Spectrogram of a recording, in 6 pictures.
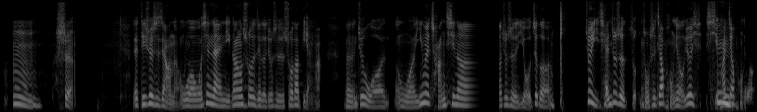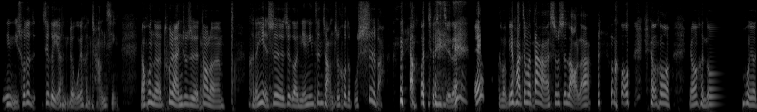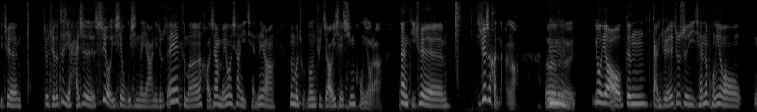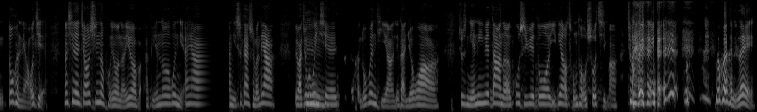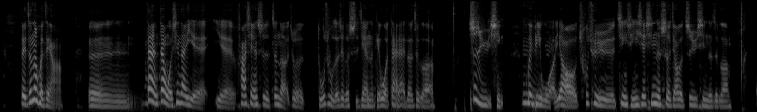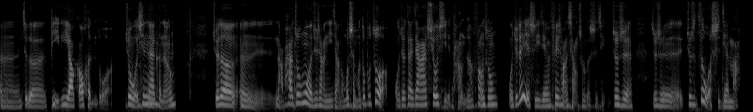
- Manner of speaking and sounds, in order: other background noise; distorted speech; tsk; tsk; laugh; laughing while speaking: "然后就是觉得"; chuckle; laughing while speaking: "然后 然后"; tsk; other noise; tsk; unintelligible speech; laugh; laughing while speaking: "就会"; laugh; tsk; tsk; lip smack
- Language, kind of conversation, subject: Chinese, advice, 我该如何在社交和独处之间找到平衡，并合理安排时间？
